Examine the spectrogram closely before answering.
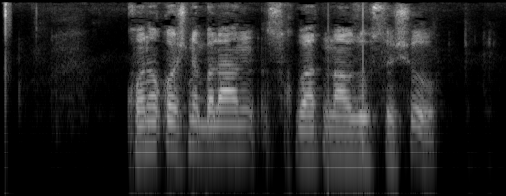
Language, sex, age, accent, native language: Uzbek, male, 18-24, Namangan, Uzbek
